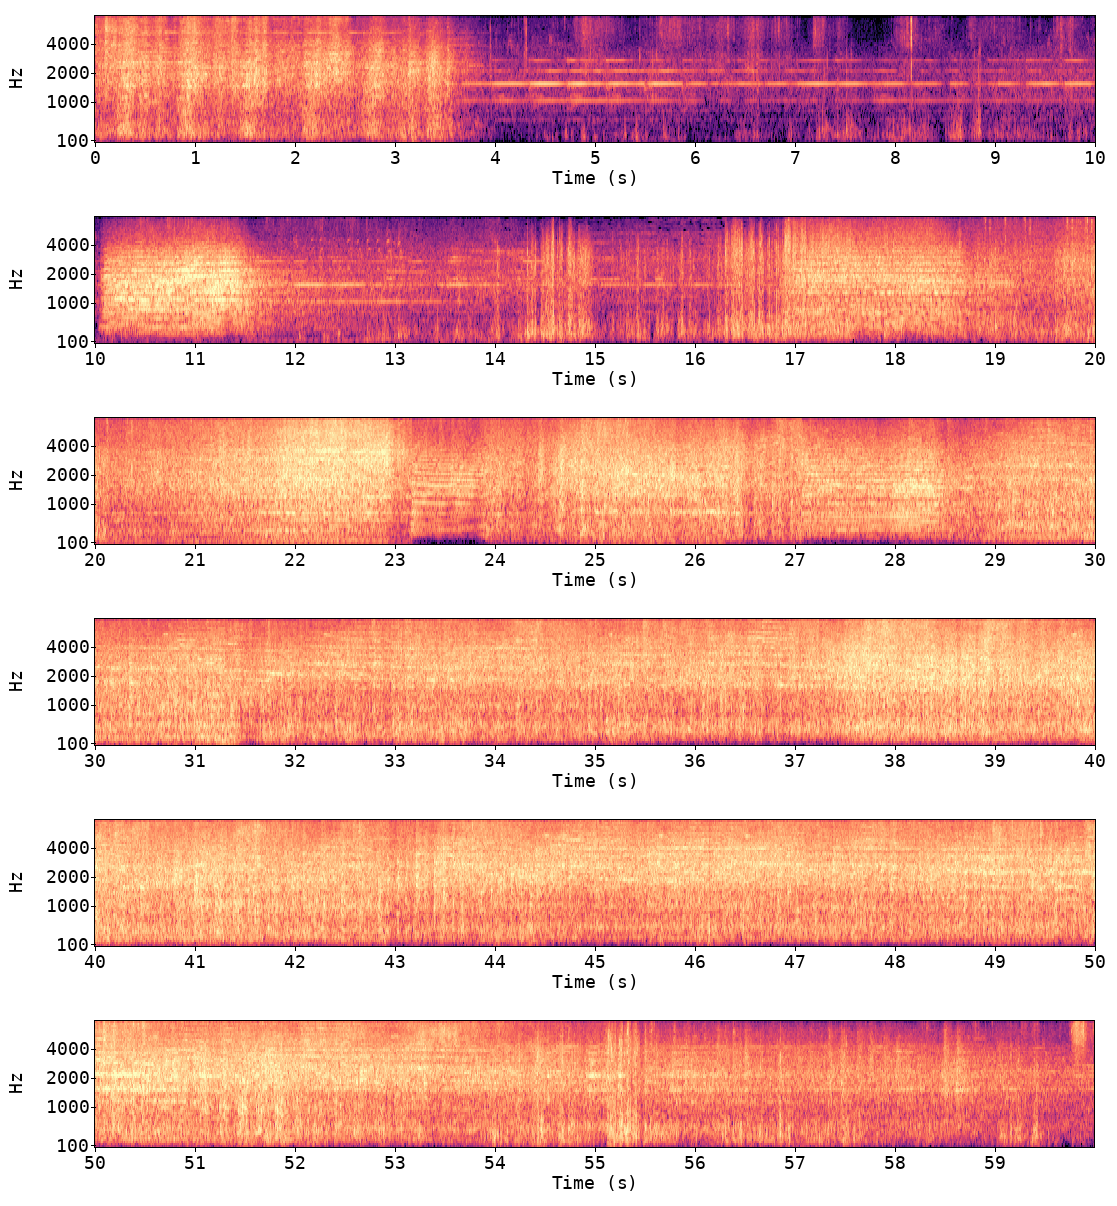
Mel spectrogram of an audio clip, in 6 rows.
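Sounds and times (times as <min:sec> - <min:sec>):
steel wheels clattering on rails: 0:00.0 - 0:05.1, 0:23.9 - 0:59.9
locomotive droning tone: 0:03.5 - 0:32.1.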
